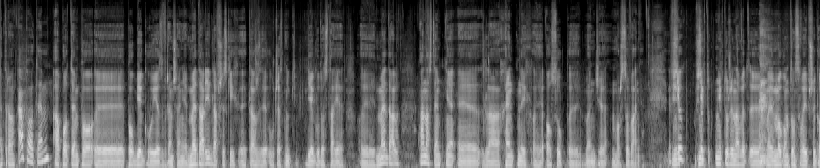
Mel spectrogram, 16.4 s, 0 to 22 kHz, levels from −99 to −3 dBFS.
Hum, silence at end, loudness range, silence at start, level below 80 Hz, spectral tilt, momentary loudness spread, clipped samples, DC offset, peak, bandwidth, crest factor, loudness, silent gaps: none; 0 s; 4 LU; 0 s; -46 dBFS; -6 dB/octave; 7 LU; under 0.1%; under 0.1%; -4 dBFS; 19.5 kHz; 20 dB; -24 LUFS; none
